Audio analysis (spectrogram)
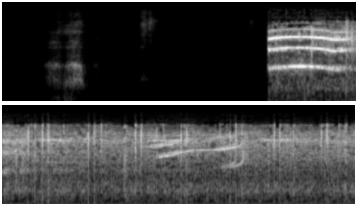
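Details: Southern resident killer whales recorded near Roche Harbor give a harmonic, squealing call, then rising whistles, over a crackle of clicks and hiss.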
